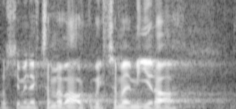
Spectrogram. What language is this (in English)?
Czech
